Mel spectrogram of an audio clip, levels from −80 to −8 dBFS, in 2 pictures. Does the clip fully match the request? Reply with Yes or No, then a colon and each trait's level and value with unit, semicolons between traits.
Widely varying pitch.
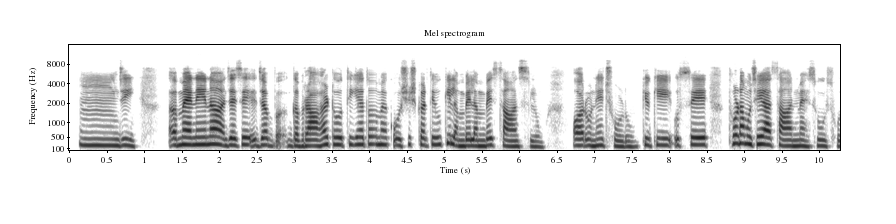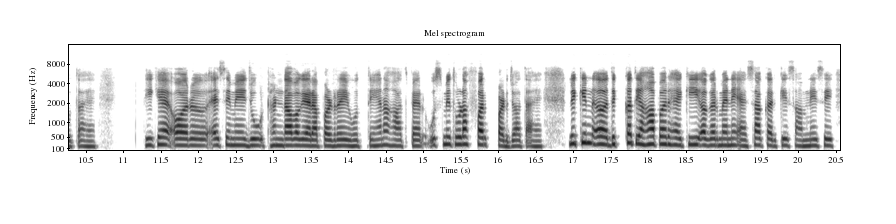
No: average, 3.1 semitones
